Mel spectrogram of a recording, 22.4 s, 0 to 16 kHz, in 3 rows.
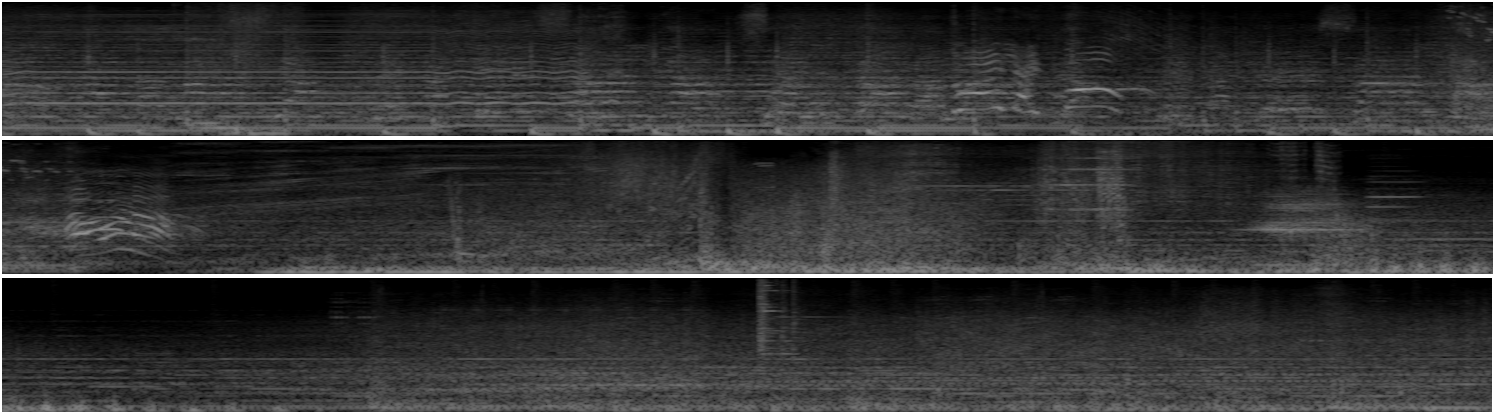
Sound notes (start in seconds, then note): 9.4 zaps and explosions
